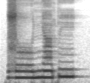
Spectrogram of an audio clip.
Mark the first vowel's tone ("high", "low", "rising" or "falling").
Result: low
